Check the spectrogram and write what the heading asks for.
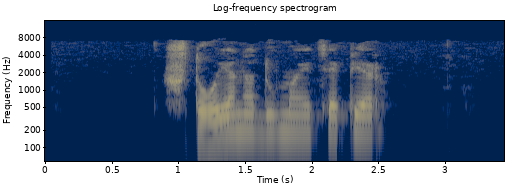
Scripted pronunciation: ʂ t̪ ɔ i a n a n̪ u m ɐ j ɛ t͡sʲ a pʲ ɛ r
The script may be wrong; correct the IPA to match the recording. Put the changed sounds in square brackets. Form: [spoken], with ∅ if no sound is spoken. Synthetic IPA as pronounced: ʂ t̪ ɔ [j] a n a [d̪] u m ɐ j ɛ t͡sʲ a pʲ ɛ r

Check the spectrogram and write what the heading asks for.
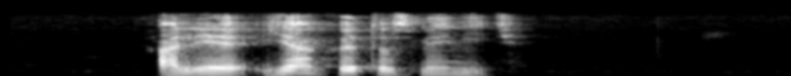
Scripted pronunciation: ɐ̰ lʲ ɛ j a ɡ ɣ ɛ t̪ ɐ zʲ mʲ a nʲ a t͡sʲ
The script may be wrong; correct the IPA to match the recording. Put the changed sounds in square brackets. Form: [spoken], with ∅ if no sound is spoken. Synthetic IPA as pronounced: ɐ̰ lʲ ɛ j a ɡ ɣ ɛ t̪ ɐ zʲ mʲ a nʲ [i] t͡sʲ

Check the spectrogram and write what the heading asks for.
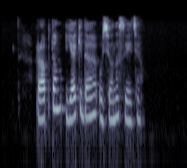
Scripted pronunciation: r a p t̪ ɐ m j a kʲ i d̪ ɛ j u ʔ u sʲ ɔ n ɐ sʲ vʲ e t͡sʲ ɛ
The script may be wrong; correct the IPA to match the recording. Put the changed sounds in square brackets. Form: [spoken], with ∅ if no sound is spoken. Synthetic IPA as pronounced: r a p t̪ ɐ m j a kʲ i d̪ [a] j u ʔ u sʲ ɔ n ɐ sʲ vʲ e t͡sʲ ɛ

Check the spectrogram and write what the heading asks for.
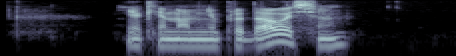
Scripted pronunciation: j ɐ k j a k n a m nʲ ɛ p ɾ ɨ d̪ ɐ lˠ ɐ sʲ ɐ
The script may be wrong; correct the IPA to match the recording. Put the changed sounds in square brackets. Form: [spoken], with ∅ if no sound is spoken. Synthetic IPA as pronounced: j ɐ k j a [∅] n a m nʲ ɛ p ɾ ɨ d̪ [a] lˠ ɐ sʲ ɐ

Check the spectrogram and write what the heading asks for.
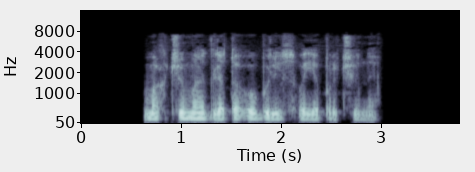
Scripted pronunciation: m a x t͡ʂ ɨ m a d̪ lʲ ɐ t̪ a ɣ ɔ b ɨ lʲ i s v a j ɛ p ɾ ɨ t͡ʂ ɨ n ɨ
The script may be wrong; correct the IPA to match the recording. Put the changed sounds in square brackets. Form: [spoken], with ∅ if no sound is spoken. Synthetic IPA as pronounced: m a x t͡ʂ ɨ m [ɐ] d̪ lʲ ɐ t̪ a ɣ ɔ b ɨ lʲ i s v a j ɛ p ɾ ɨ t͡ʂ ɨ n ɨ

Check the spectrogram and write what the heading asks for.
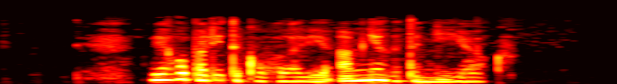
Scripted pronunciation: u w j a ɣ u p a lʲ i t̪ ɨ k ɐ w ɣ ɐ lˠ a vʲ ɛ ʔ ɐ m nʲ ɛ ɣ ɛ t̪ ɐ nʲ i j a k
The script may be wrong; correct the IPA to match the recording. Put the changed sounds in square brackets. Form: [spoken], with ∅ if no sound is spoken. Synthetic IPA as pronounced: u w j a ɣ [ɔ] p a lʲ i t̪ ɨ k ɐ w ɣ ɐ lˠ a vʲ ɛ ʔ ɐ m nʲ ɛ ɣ ɛ t̪ ɐ nʲ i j a k

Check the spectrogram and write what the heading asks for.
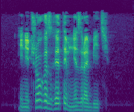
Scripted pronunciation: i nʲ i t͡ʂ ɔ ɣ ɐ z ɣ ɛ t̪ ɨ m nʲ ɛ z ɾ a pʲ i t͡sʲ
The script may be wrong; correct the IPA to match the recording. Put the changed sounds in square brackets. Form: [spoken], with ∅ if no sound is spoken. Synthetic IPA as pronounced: i nʲ i t͡ʂ ɔ ɣ ɐ z ɣ ɛ t̪ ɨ m nʲ ɛ z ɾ a [bʲ] i t͡sʲ

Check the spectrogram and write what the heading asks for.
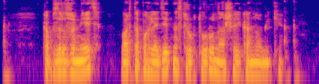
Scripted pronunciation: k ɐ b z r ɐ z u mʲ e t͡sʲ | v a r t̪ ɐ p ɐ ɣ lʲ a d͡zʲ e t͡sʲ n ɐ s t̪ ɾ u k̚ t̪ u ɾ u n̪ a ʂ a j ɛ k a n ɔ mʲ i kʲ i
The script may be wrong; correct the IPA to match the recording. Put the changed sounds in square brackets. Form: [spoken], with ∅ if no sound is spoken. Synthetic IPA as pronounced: k ɐ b z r ɐ z u mʲ e t͡sʲ | v a r t̪ ɐ p ɐ ɣ lʲ a d͡zʲ e t͡sʲ n ɐ s t̪ ɾ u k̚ t̪ u ɾ u n̪ a ʂ [ɐ] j ɛ k a n ɔ mʲ i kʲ i

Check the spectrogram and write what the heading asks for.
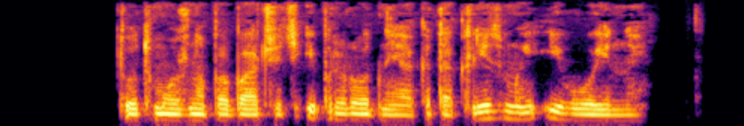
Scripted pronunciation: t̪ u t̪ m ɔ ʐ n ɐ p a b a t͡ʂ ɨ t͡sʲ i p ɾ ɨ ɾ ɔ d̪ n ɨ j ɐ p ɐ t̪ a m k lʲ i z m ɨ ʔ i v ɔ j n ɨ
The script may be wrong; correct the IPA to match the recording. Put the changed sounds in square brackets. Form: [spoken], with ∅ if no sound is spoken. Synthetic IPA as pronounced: t̪ u t̪ m ɔ ʐ n ɐ p a b a t͡ʂ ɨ t͡sʲ i p ɾ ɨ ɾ ɔ d̪ n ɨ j ɐ [k] ɐ t̪ a [∅] k lʲ i z m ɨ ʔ i v ɔ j n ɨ

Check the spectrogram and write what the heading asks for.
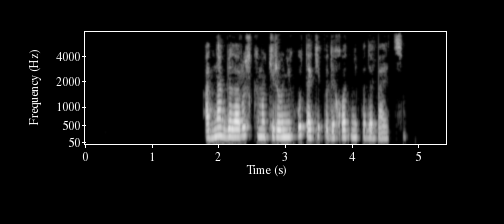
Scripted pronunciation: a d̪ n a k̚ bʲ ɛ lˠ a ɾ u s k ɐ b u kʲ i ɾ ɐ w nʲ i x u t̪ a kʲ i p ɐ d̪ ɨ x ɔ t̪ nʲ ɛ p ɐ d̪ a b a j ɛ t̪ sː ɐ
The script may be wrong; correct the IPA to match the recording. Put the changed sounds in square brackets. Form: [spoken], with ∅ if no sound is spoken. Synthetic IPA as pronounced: a d̪ n a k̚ bʲ ɛ lˠ a ɾ u s k ɐ [m] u kʲ i ɾ ɐ w nʲ i [k] u t̪ a kʲ i p ɐ d̪ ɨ x ɔ t̪ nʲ ɛ p ɐ d̪ a b a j ɛ t̪ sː ɐ

